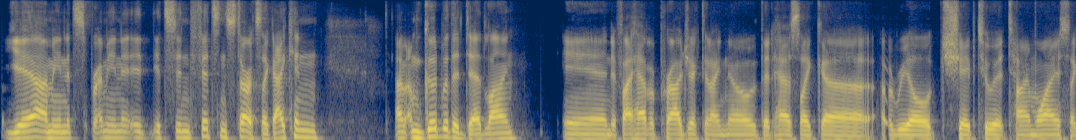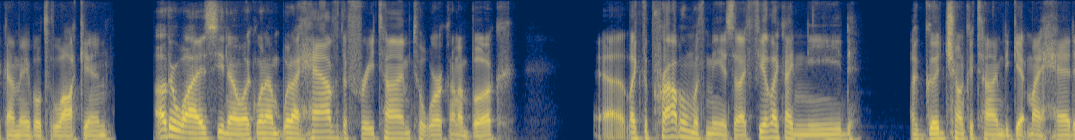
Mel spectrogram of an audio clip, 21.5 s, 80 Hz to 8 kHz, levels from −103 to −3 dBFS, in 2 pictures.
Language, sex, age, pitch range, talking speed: English, male, 30-49, 95-115 Hz, 235 wpm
